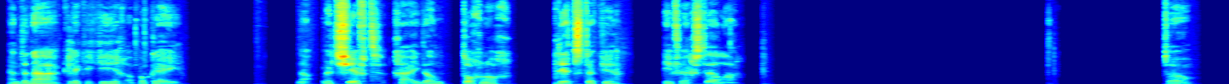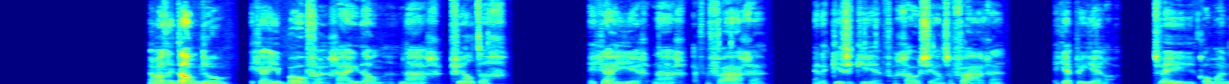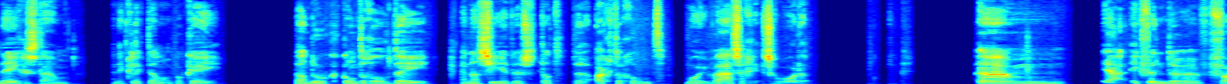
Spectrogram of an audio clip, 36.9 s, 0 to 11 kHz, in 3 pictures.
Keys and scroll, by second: 1.9 F1, 6.1 shift+F1, 12.5 F1, 17.1 F1, 21.3 F1, 24.9 F1, 28.6 ctrl+d.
